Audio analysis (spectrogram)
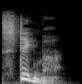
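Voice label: "stigma", British English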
